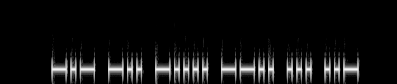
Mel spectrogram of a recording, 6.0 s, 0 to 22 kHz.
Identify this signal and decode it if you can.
Morse code, heard as a keyed tone, about 17 wpm, 700 Hz. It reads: KD6ZSU
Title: USA Call Signs - 6 Characters - Repeated 2x - 17wpm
